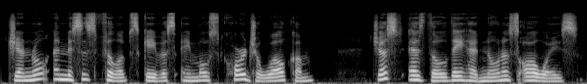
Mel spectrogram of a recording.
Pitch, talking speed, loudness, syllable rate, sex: 185 Hz, 175 wpm, -16 LUFS, 5.0 syllables/s, female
